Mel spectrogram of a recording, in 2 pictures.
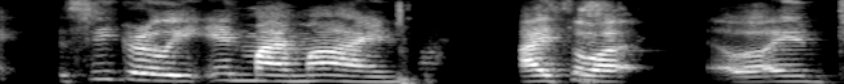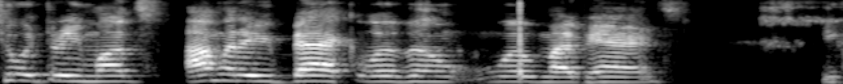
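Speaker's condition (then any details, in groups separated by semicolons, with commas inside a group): Cerebral palsy; since childhood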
